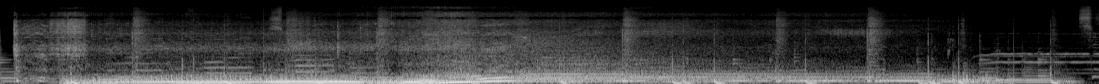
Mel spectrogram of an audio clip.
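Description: Jeep engine running at low revs, then revving up in a rising whine about four seconds in and holding the higher revs as the Jeep drives past with its wheels spinning in the snow.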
